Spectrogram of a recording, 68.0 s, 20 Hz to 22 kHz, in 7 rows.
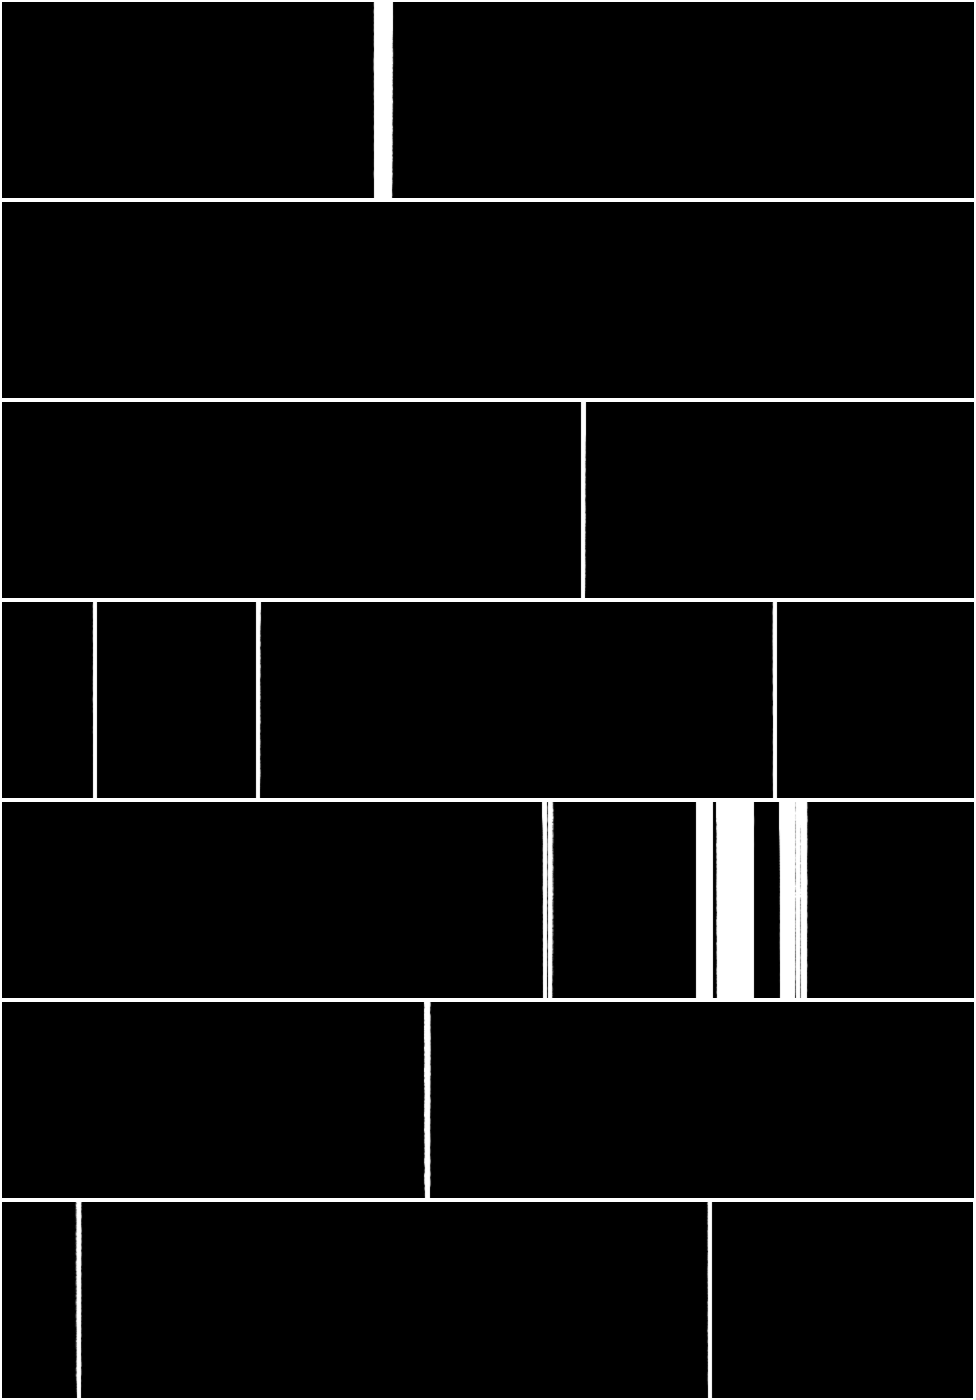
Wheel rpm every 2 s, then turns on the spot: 0, 0, 0, 0, 0, 0, 0, 0, 0, 0, 0, 0, 0, 0, 0, 0, 0, 0, 0, 0, 0, 0, 0, 0, 0, 0, 0, 0, 0, 0, 0, 0, 0, 0.
none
